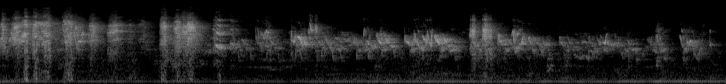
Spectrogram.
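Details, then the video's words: Pet budgerigars in lively chatter: rapid sharp chirps, squeaks and buzzy warbles, loud and nearly continuous, with a low hum behind. "Budgies amazing love & chirping sounds"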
